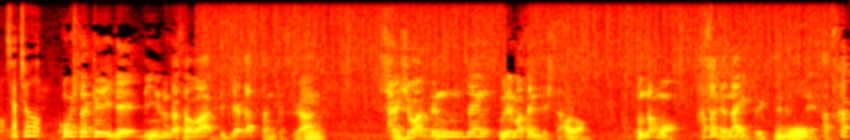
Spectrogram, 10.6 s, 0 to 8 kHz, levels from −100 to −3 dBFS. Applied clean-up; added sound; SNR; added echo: none; Stream; 16 dB; none.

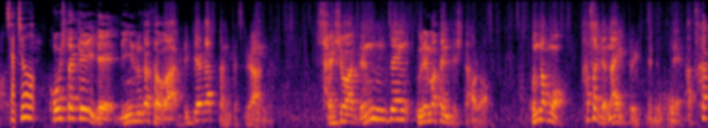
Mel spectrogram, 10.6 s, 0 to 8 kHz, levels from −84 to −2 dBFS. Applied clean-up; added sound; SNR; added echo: neural separator model SepFormer DNS4.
